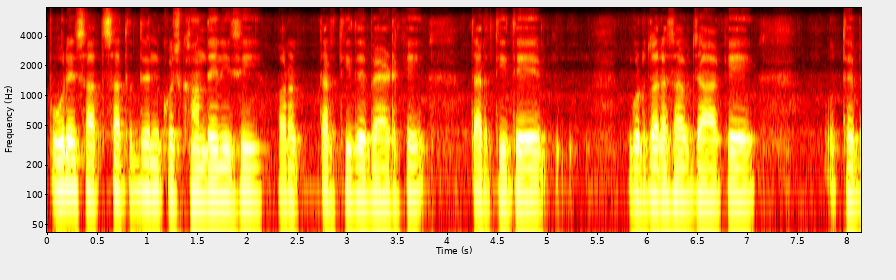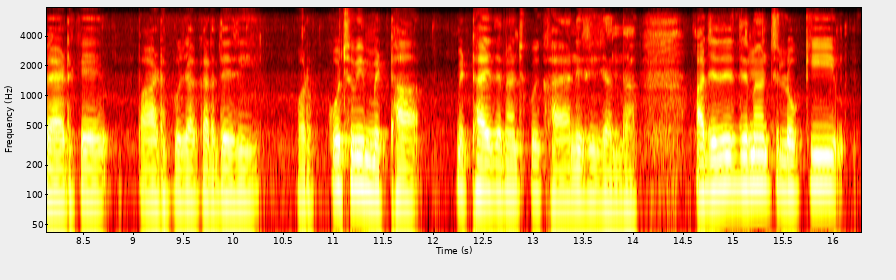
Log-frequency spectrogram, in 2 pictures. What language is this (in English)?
Punjabi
